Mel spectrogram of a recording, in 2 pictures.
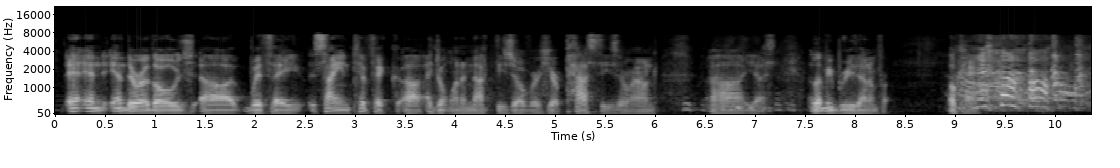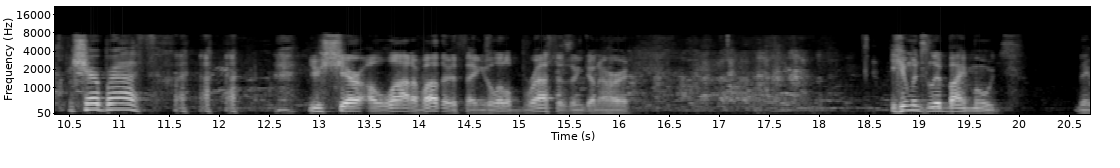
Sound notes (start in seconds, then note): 8.4 Adamus breathes over the popcorn; 10.7 audience responds “Ohh!”; 15.6 some laughter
